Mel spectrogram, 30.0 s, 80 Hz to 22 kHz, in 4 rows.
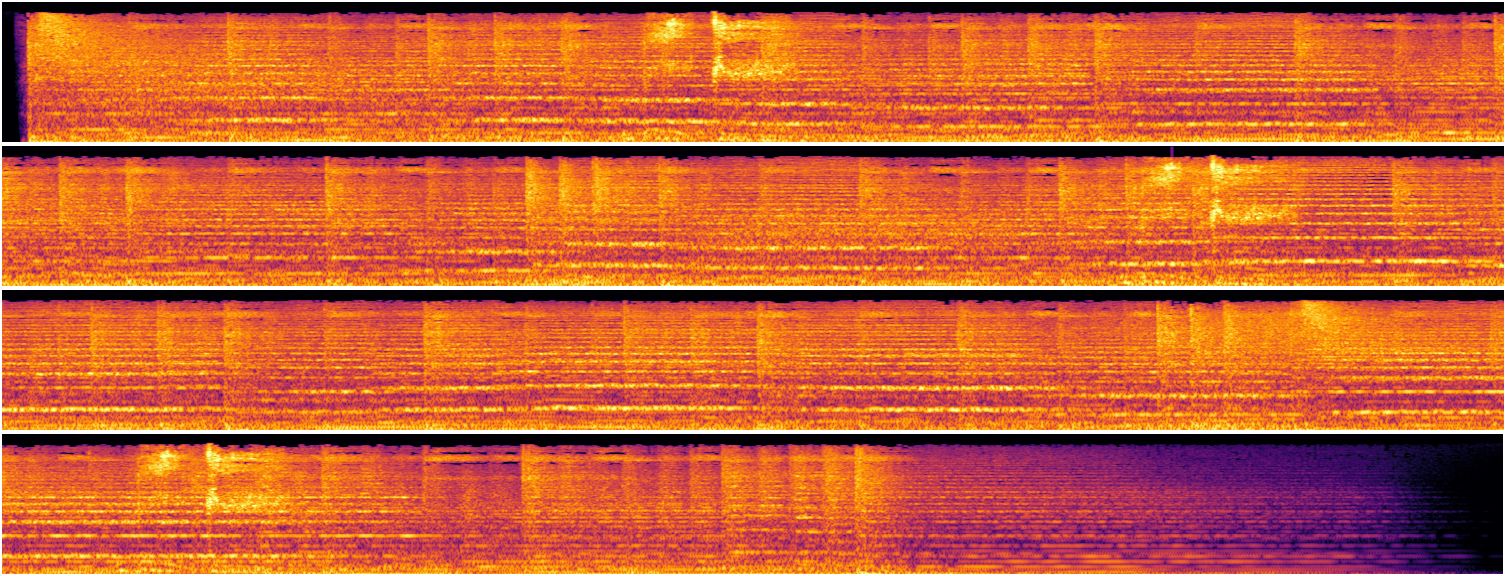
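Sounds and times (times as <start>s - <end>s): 
epic cinematic music: 0.1s - 29.6s.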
